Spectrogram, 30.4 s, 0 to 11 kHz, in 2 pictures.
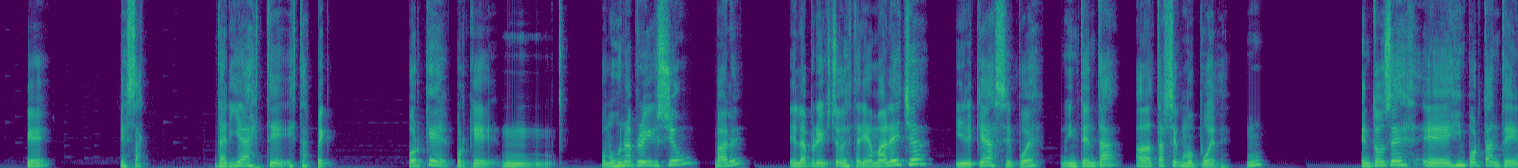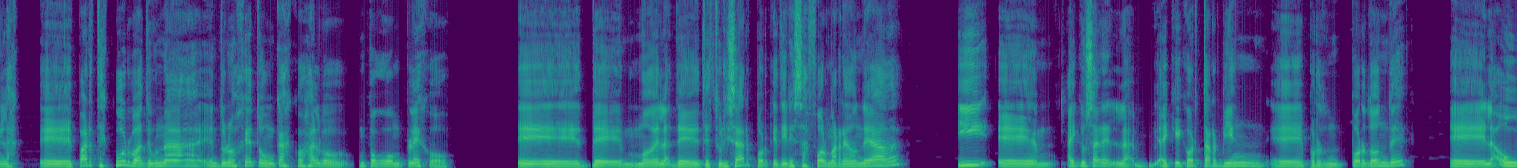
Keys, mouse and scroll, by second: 0.4 g, 1.8 middle click, 5.1 middle click, 9.9 middle click, 14.0 ctrl+z, 15.2 middle click, 16.3 middle click, 17.3 middle click, 18.7 middle click, 23.2 middle click, 24.2 middle click, 27.7 middle click, 30.1 middle click.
